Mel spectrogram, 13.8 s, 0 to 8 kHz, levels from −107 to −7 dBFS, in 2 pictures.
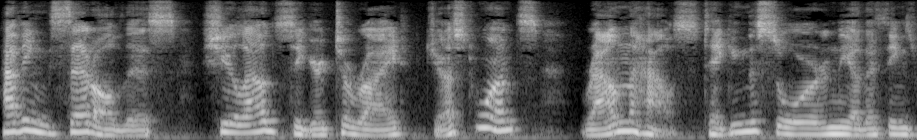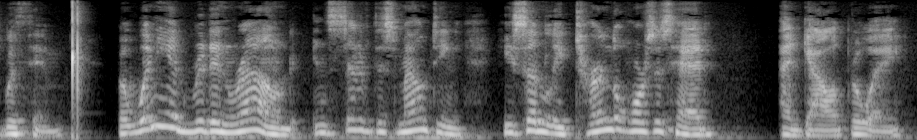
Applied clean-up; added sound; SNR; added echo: none; Finger snapping; 5 dB; none.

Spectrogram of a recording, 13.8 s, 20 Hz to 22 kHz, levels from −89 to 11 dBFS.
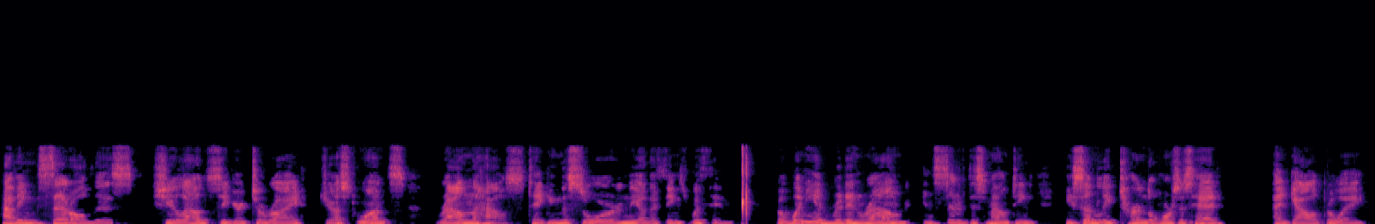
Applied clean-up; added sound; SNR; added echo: classical method spectral subtraction.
